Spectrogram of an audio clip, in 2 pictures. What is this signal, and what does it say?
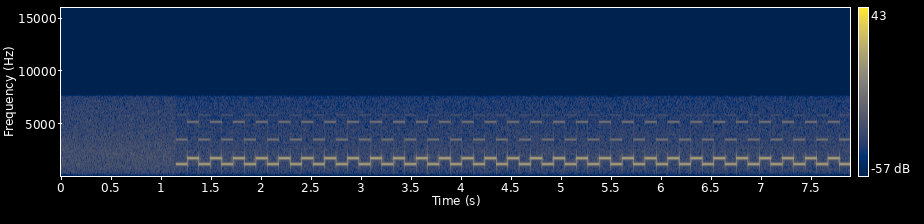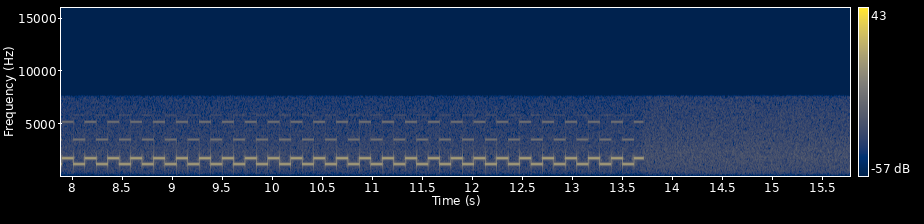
A tone that alternates evenly between two pitches. There is no code.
